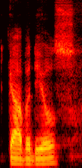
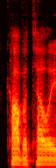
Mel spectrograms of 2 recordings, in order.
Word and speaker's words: Cavatelli: good it's better Richard have you ever had Gava deals I don't even know what the that is so no I have not what is it caver Cavatelli is what it's like spelled like what is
